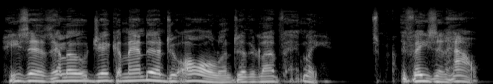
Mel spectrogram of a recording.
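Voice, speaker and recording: Male stream host, a bit hoarse, jokey chat reader, dry close sound. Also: fairly high pitch, normal speed, no echo. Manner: jokey, reads viewer comments aloud, breaks into silly bits. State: slightly hoarse and scratchy. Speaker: livestream host reading chat. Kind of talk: casual livestream chat.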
